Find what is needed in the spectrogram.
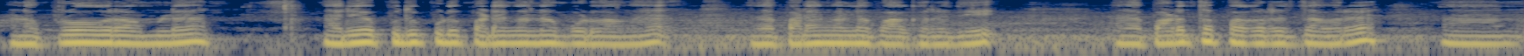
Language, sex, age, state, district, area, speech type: Tamil, male, 18-30, Tamil Nadu, Namakkal, rural, spontaneous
